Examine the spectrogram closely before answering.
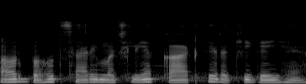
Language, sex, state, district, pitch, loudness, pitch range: Hindi, male, Uttar Pradesh, Jyotiba Phule Nagar, 105 Hz, -36 LUFS, 100-120 Hz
